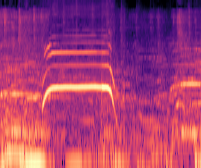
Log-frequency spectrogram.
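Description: Dance music with a thudding bass, then a single long, high-pitched scream from the audience that rises, holds for about a second and falls away. After the scream the hall goes much quieter.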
